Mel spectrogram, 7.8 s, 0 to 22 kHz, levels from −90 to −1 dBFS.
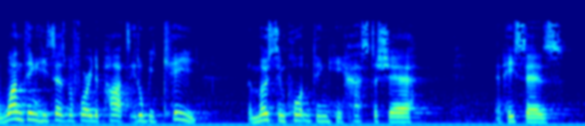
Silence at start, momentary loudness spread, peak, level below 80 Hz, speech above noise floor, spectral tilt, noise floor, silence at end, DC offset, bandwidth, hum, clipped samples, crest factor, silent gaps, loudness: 0 s; 11 LU; -22 dBFS; -64 dBFS; 21 dB; -3.5 dB/octave; -65 dBFS; 0 s; under 0.1%; 11.5 kHz; none; under 0.1%; 22 dB; none; -45 LUFS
